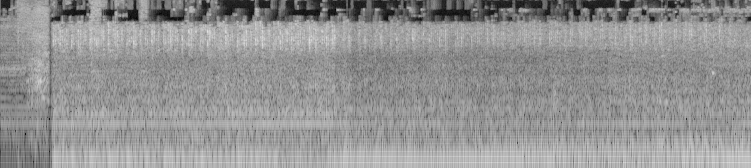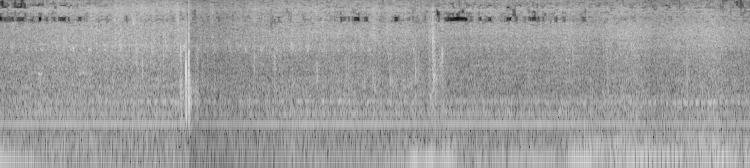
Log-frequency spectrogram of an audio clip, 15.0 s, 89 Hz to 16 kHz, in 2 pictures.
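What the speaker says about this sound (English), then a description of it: "So we'll be driving this old 71 today, all the way to great city of Detroit." Engine of a 1971 Chevy truck while driving in a snowstorm: a loud, steady low drone with a constant whine, easing briefly midway then building again, heard from inside the cab.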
